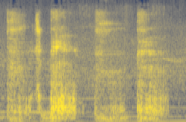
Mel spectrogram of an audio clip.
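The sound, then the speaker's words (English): A giant ape growls in a series of rough, throaty bursts, about four in a row with short gaps, fairly loud, with no talking over it. “And you see this big, giant ape starting to come in through these monkeys.”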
